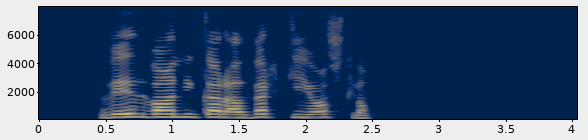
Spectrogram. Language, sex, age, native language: Icelandic, female, 40-49, Icelandic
